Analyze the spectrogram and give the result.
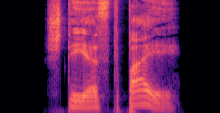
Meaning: second-person singular subjunctive I of beistehen
- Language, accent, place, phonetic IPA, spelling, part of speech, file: German, Germany, Berlin, [ˌʃteːəst ˈbaɪ̯], stehest bei, verb, De-stehest bei.ogg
